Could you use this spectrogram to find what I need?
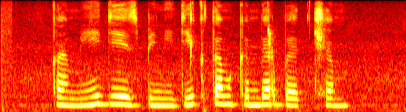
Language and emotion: Russian, neutral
